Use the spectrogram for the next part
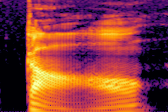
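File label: "zhao3", Mandarin Chinese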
